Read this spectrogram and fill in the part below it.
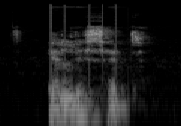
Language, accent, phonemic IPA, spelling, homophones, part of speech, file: English, Southern England, /ɪˈlɪsɪt/, illicit, elicit, adjective / noun, LL-Q1860 (eng)-illicit.wav
- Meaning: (adjective) 1. Not approved by law, but not invalid 2. Breaking social norms 3. Unlawful; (noun) A banned or unlawful item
